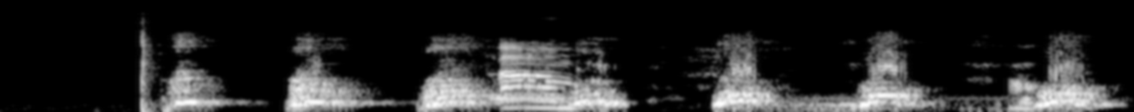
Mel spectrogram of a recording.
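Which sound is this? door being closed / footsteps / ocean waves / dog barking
dog barking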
